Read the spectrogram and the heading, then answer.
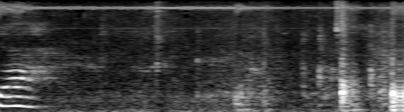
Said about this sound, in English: What a funny noise. What's a funny noise? What was it? You crunching the apple? The bite.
